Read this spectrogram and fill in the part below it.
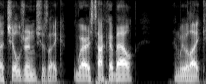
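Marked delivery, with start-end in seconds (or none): none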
